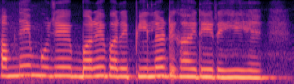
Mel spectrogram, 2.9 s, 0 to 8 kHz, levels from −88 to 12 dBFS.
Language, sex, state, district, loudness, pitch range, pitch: Hindi, female, Arunachal Pradesh, Lower Dibang Valley, -11 LUFS, 260-305 Hz, 290 Hz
